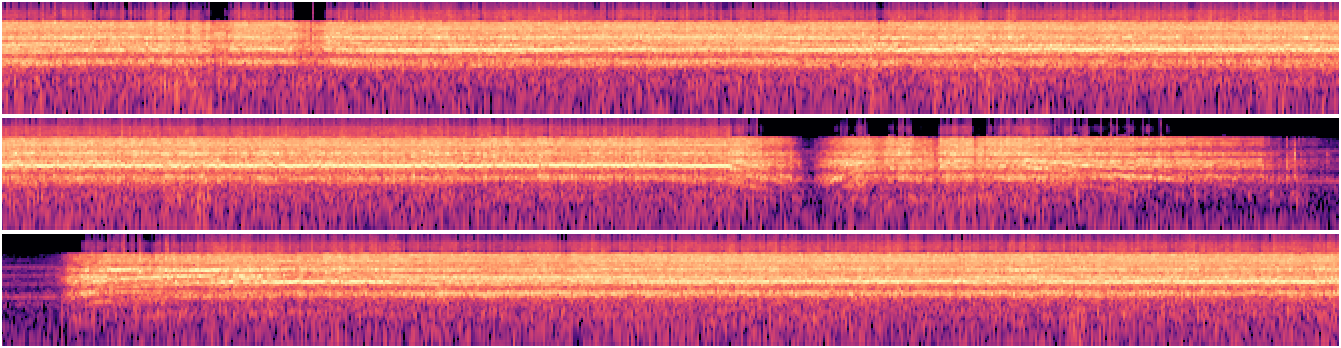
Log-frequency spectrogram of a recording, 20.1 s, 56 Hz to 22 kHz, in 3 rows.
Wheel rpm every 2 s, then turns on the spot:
230, 230, 210, 210, 220, 160, 30, 190, 220, 230.
none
